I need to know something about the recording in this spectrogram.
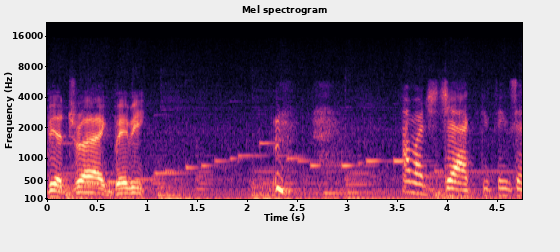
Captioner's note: laughs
